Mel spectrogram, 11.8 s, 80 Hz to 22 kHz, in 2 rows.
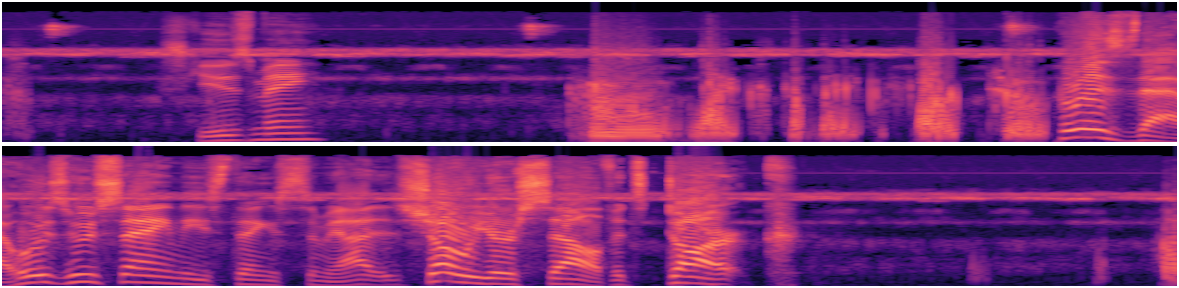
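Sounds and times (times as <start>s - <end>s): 
speech: 0.9s - 1.7s, 5.3s - 9.6s
fart sound effect: 2.8s - 5.3s.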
